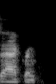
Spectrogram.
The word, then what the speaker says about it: Akron: It's like the city. I don't know the city. It's in Okay. It's in Ohio. Oh, Yep, it's Akron.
